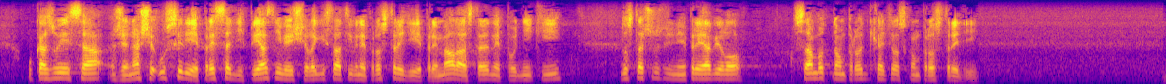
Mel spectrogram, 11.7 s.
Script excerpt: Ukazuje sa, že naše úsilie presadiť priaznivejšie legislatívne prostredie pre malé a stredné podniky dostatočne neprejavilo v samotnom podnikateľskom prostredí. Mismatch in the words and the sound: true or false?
false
